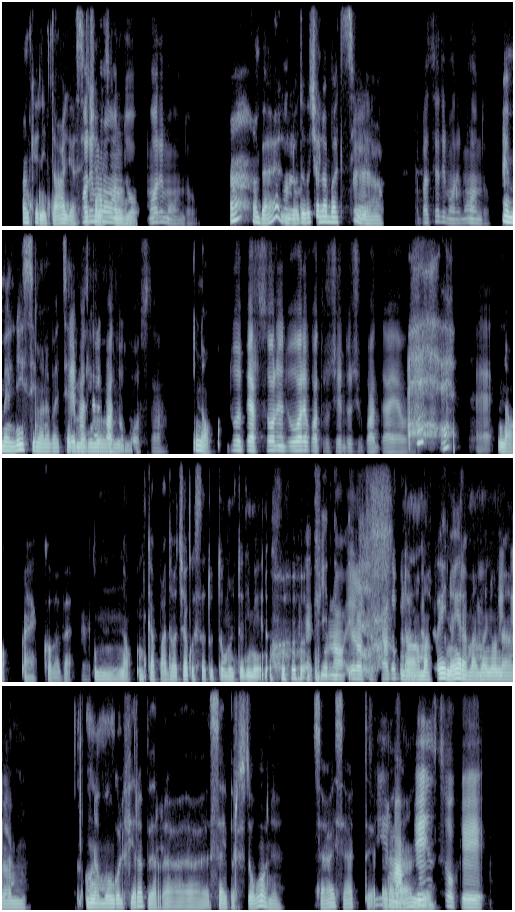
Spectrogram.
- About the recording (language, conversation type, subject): Italian, unstructured, Qual è il tuo ricordo più bello legato alla natura?
- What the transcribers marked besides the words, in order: tapping; distorted speech; surprised: "Eh?"; chuckle; drawn out: "per"; static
